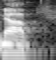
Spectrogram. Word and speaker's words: Gouda: I did it in Gouda, that's how you pronounce it, in the Netherlands.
